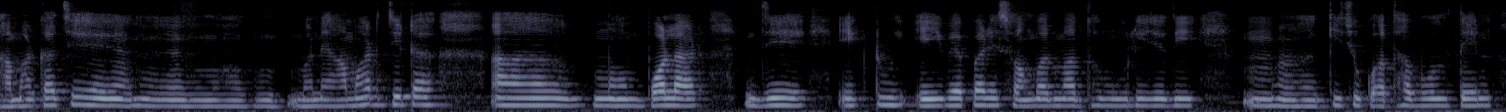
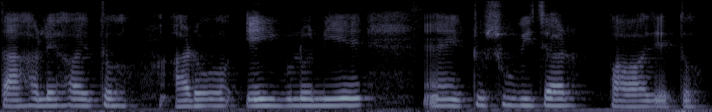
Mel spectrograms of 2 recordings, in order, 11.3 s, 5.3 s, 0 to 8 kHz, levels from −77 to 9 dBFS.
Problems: constant background noise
